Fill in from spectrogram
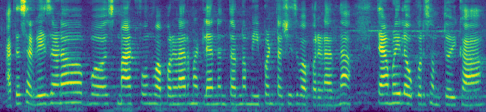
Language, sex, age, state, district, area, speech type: Marathi, female, 45-60, Maharashtra, Ratnagiri, urban, spontaneous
